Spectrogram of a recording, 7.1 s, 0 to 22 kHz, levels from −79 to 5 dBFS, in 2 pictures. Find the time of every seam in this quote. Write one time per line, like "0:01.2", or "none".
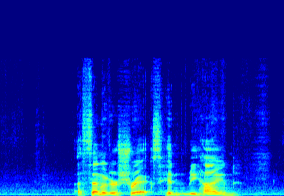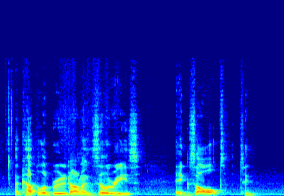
0:05.7

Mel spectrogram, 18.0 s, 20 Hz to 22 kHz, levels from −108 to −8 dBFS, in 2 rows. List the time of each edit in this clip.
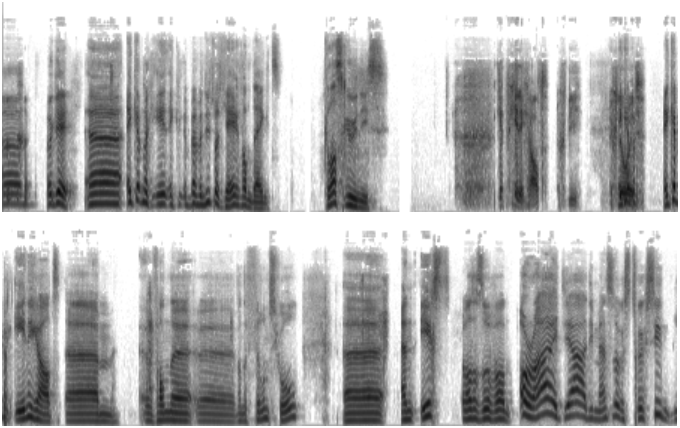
0:06.6

